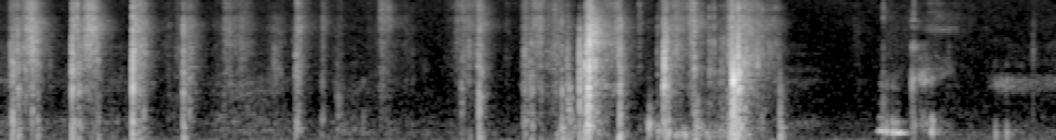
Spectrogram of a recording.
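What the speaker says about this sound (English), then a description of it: "I'm gonna shuffle on camera this time." Tarot cards being shuffled by hand in a close, quiet ASMR setting: repeated crisp riffling bursts in an uneven rhythm over several seconds, ending with a few softer taps.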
